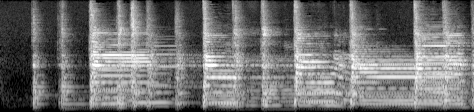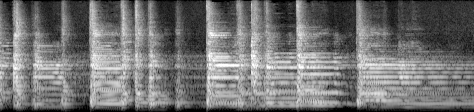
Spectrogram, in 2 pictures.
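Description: An electric guitar played through an amplifier, loud and close, with a run of plucked notes and strummed chords ringing with sustained harmonics and slight distortion, in an uneven rhythm with short pauses.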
